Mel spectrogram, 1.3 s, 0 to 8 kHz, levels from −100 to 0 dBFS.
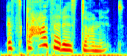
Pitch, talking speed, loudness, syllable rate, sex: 275 Hz, 280 wpm, -16 LUFS, 6.3 syllables/s, female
